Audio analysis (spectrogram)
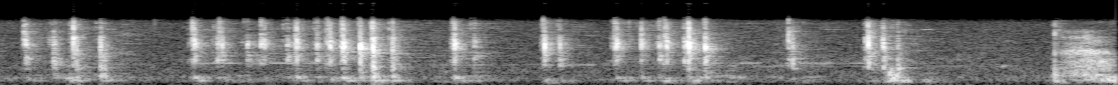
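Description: Fingers type on a computer keyboard in quick irregular bursts of crisp clicking keystrokes, close and fairly quiet, with short pauses between runs.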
